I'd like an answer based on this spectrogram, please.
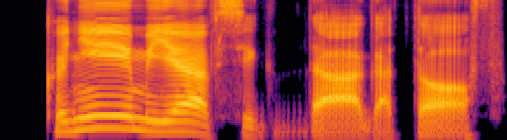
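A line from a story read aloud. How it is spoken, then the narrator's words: Deep bass voice. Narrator (Russian): пробасил Буль-Буль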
